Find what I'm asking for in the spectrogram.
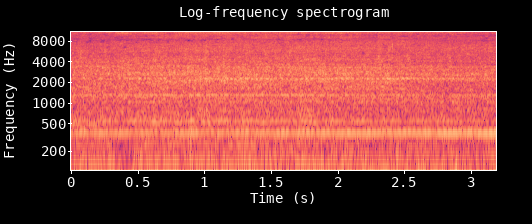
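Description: Smooth steady idle with an even hum and a constant tone; no misses, knocks or hunting, so the engine is running normally.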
